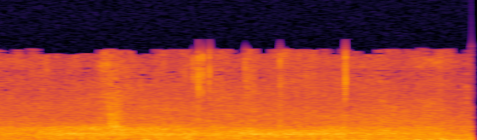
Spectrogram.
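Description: Street traffic: a steady rush of passing vehicles, fairly loud.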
